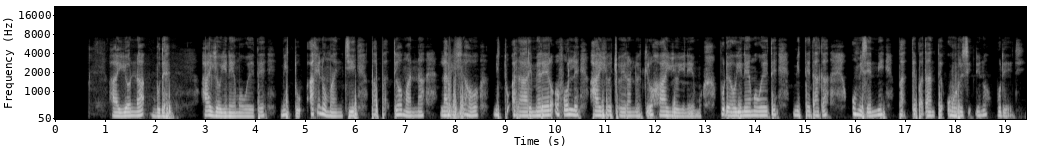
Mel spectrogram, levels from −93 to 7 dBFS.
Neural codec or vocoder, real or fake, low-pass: none; real; 7.2 kHz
